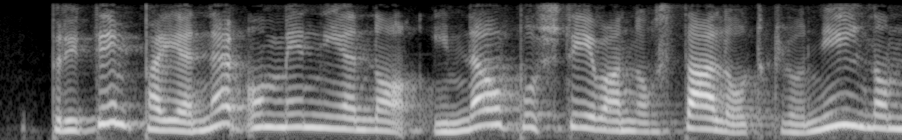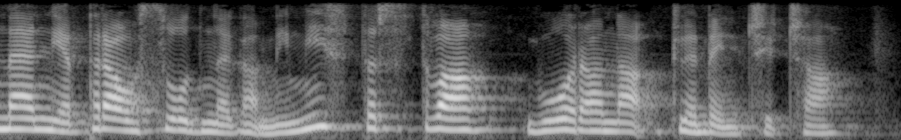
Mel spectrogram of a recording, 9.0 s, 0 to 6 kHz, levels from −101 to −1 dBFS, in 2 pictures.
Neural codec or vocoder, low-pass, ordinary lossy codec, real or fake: codec, 16 kHz, 2 kbps, FunCodec, trained on LibriTTS, 25 frames a second; 5.4 kHz; none; fake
